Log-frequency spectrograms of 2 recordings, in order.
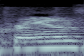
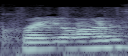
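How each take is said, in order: First: The first syllable sounds like 'cran'. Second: The first syllable sounds like 'cray'. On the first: It is the regional Midwest way of saying it. "I think it's a Midwest thing to call them crayons, like cranberries" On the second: It is the common non-regional way of saying it. "instead of crayons"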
